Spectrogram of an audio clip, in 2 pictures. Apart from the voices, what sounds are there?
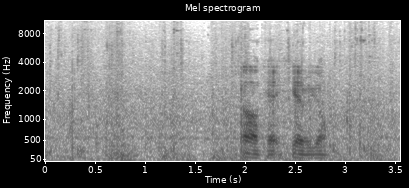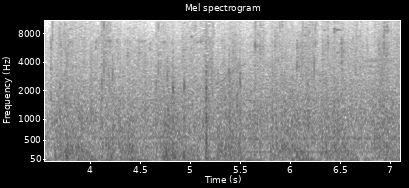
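horse galloping, Horizon Zero Dawn video game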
